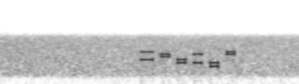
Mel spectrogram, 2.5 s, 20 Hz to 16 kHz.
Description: Multi-frequency trunk signalling (R1, as on North American trunks), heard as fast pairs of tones, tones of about 70 ms, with phone line noise. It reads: KP 0381 ST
